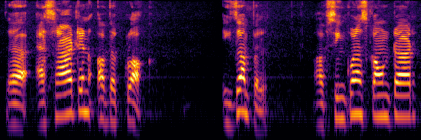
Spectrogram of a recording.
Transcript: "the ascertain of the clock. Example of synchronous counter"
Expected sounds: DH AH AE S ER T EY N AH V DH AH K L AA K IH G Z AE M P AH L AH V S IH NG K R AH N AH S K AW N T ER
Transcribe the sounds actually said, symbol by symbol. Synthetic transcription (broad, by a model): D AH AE S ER T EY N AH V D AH K L AA K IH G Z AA M P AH L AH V S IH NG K AH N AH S K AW N T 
